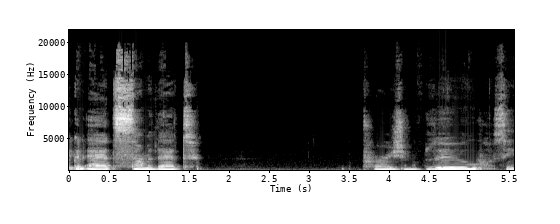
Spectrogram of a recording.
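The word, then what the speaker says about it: Prussian: r u SS i n i a n Persian blue I want to pronounce it right for you so you know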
